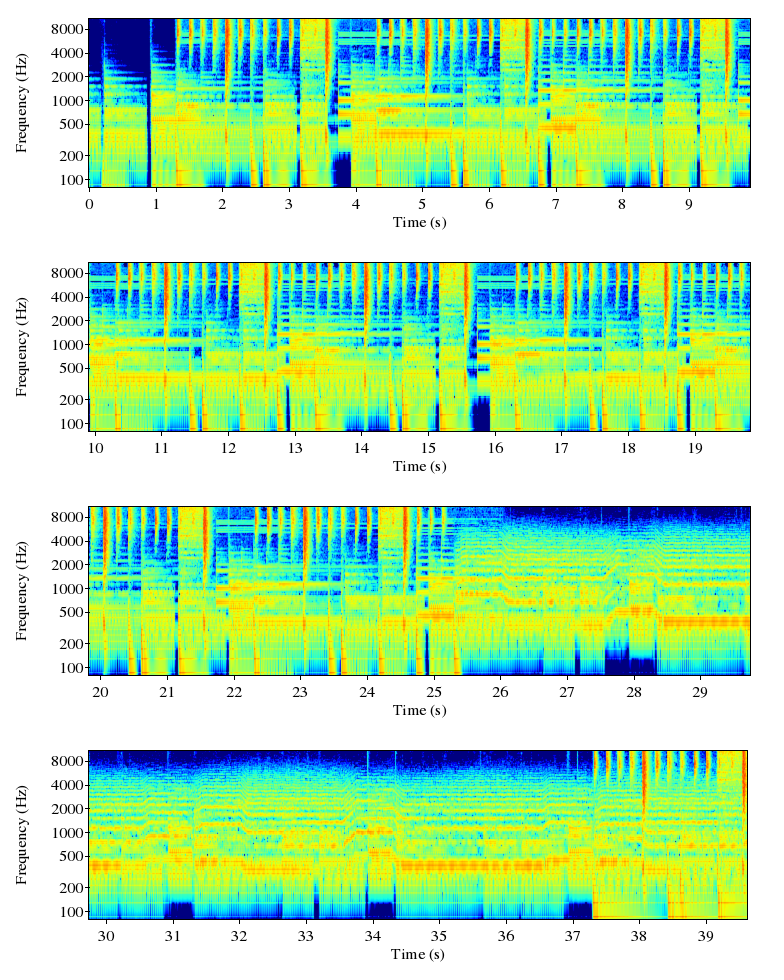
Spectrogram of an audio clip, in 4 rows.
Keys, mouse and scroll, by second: 0.9 click, 1.9-2.3 drag, 3.0 click, 3.6 scroll down 2, 3.9-4.4 middle drag, 4.6-4.9 scroll up 2, 4.9 shift+middle drag, 5.2 scroll up 1, 5.3 middle click, 5.7-6.0 shift+middle drag, 6.1 scroll up 1, 6.2 middle click, 6.7 scroll down 2, 6.9 middle click, 9.7-10.5 scroll up 1, 10.6 s, 11.4 click, 12.0 KP_3, 13.3 click, 14.7 click, 15.6 click, 15.9 scroll up 1, 16.0 middle drag, 16.3 scroll down 2, 16.5 scroll up 1, 16.6 middle drag, 17.1 shift+middle drag, 17.4-17.8 scroll up 2, 17.8 shift+middle drag, 18.2-20.8 middle drag, 20.9 scroll up 1, 21.0 scroll down 1, 21.2 middle click, 21.9 KP_5, 22.7 scroll up 1, 23.0 shift+middle click, 24.0 KP_1, 24.8 middle drag, 25.5 middle click, 27.3 scroll down 2, 27.5 middle click, 27.9 scroll up 1, 32.8 click, 34.1-34.8 typing, 34.6 shift+right click, 35.8 KP_3, 37.3-38.5 drag, 39.5 s.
